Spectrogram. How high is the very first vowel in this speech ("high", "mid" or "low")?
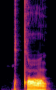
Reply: mid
